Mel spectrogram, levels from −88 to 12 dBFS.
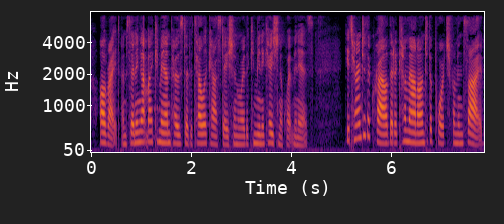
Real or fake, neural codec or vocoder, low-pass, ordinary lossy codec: real; none; 7.2 kHz; MP3, 48 kbps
